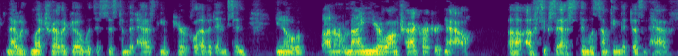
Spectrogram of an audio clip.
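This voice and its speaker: A man's voice: medium pitch, monotone, fast talker, creaky, fairly bright tone, breathy edge. A man speaking as a guest in a debate, earnest and often repeating words as he stresses his points. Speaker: debate guest, company CEO. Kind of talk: spoken debate.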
